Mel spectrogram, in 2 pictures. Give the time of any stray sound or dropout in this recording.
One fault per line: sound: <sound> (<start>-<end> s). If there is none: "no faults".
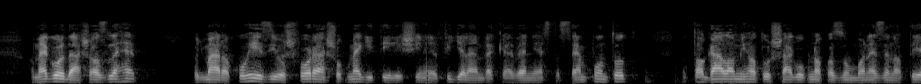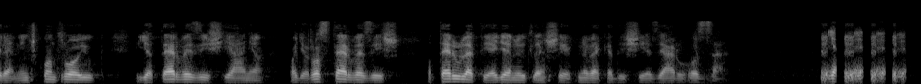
sound: laugh (17.4-18.3 s)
